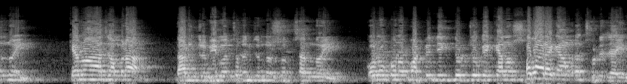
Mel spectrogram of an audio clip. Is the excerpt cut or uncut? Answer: uncut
